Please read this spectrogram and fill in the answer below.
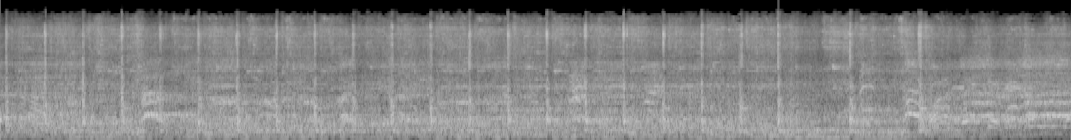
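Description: Powwow drum group singing a Grand Entry song, the big drum struck in a steady, even beat under the voices, with the singing lines growing stronger near the end.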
